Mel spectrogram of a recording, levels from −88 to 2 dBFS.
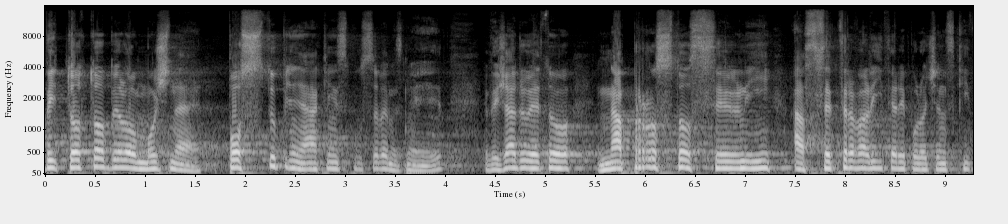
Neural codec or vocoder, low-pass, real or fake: vocoder, 44.1 kHz, 128 mel bands every 512 samples, BigVGAN v2; 14.4 kHz; fake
